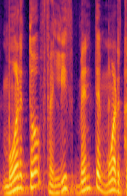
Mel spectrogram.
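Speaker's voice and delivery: drawn out slowly, savouring every word; slow relish. Acted. Joking about dying happy, stretching the phrase slowly.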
